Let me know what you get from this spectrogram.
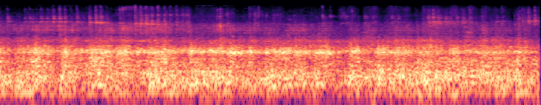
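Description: Electric rack-railway train of La Rhune rolling past at close range, its wooden carriages going by with a steady mechanical hum.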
